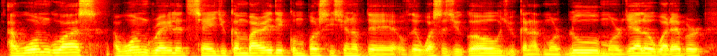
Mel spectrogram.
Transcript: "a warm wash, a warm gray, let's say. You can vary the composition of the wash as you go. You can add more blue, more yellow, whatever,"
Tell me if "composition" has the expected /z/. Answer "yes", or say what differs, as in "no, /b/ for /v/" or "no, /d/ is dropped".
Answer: no, /s/ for /z/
